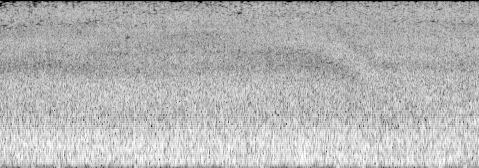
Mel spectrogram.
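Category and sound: nature, rushing floodwater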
